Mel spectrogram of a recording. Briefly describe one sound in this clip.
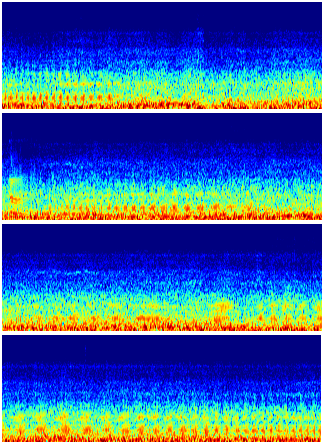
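A scooter engine hums steadily at speed.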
